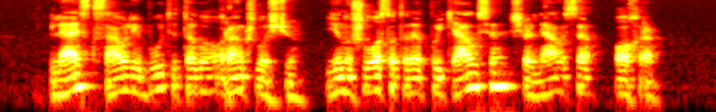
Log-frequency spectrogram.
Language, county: Lithuanian, Vilnius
